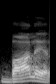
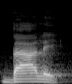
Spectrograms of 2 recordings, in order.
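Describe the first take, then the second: First: The first vowel is an open 'ah' sound. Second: The first vowel is like 'a' in 'cat'. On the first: The speaker calls it wrong. "ಬಾಲೆ ಅಲ್ಲ" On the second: The speaker calls it right. "ಇಲ್ಲಿ T is silent"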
